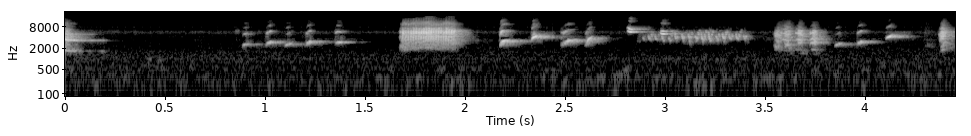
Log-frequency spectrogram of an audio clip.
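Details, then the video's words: Winter song of a young male common linnet: scattered high chirps and trills, with a harsh buzzy burst and rapid twittering notes over faint background hiss. "Песенка Реполова Коноплянки song of Carduelis cannabina"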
